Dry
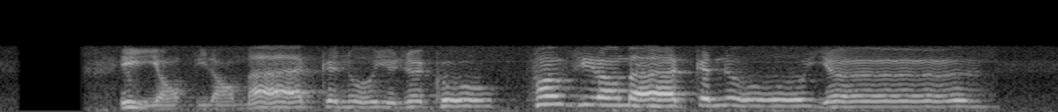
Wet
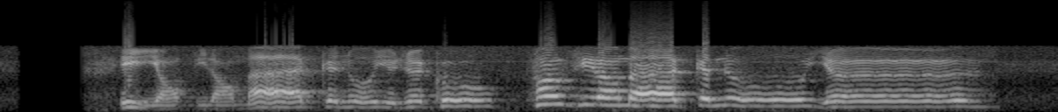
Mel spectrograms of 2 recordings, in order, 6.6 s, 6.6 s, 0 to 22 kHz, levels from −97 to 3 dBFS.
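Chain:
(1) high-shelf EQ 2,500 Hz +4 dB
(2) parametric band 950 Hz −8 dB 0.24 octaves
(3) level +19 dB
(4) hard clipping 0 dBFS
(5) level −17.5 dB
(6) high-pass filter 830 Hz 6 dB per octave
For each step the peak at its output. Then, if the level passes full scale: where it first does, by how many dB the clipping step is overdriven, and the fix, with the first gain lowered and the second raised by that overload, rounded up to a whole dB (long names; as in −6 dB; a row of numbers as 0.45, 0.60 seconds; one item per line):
−13.5, −14.0, +5.0, 0.0, −17.5, −17.0 dBFS
step 3, 5.0 dB
step 3 +14 dB, step 5 −12.5 dB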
